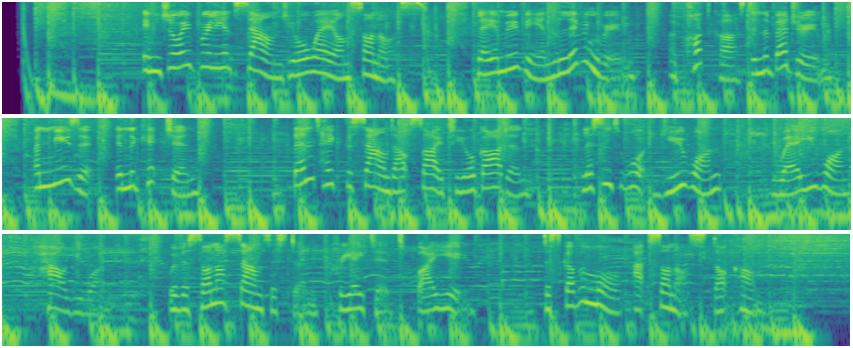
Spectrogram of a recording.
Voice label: UK Music; Sonos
